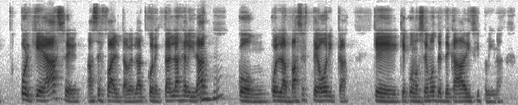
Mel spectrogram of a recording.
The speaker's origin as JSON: {"language": "Spanish", "country": "Puerto Rico", "said": "nos van a afectar a nosotros y a nosotras como puertorriqueños y puertorriqueñas."}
